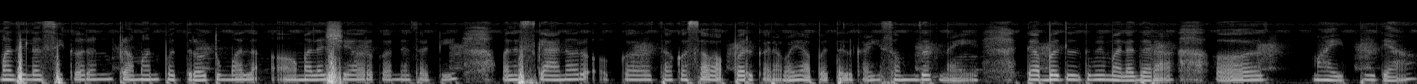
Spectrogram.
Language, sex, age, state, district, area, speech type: Marathi, female, 18-30, Maharashtra, Sindhudurg, rural, spontaneous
